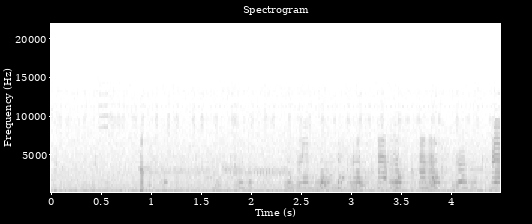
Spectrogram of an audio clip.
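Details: Fighting geese; a long steady whistle-like tone gives way to bursts of harsh, rapid honking that grows denser toward the end over low background noise.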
